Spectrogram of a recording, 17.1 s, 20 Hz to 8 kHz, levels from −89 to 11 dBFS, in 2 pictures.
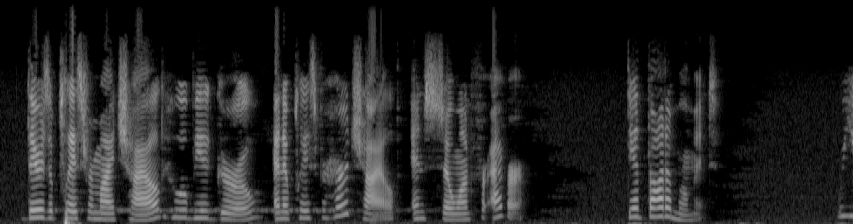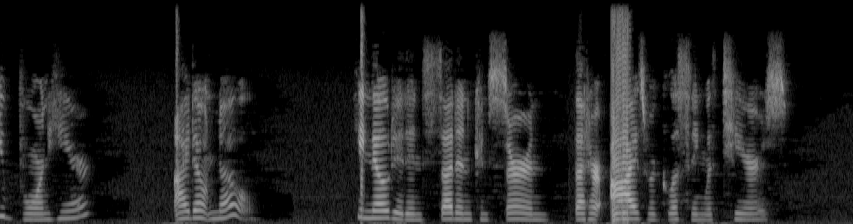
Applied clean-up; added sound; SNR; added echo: none; none; none; none.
